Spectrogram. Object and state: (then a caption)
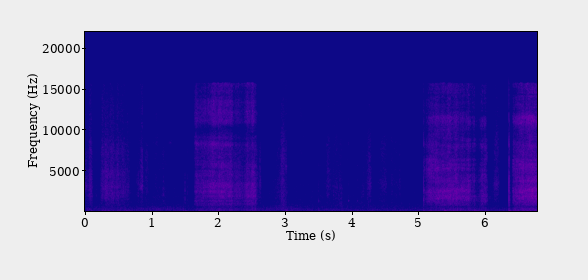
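Paper sheet scratched by a pen nib. The metal nib of a dip pen scratches across a flat sheet of white drawing paper while drawing hair lines. Four longer bright, dry scratching strokes stand out, with fainter short scrapes in between. The sound is quiet and thin, with almost no low end.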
